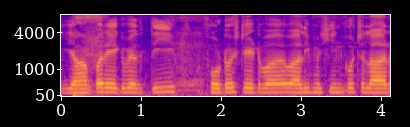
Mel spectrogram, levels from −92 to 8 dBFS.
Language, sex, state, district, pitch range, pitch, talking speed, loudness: Hindi, male, Uttar Pradesh, Shamli, 150-160 Hz, 155 Hz, 175 wpm, -17 LUFS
